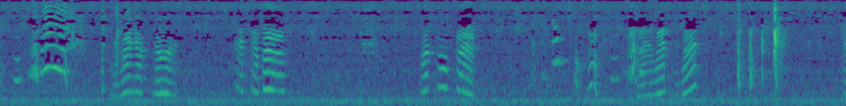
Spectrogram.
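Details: Parrots conversing with each other like humans, a busy run of harmonic chatter, rising and falling squawks and sharp high whistles spread across the whole stretch.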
